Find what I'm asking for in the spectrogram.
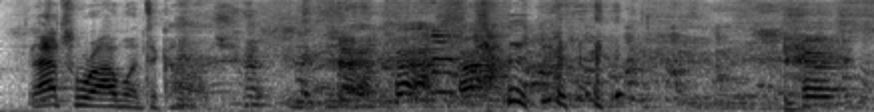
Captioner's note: group laughter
